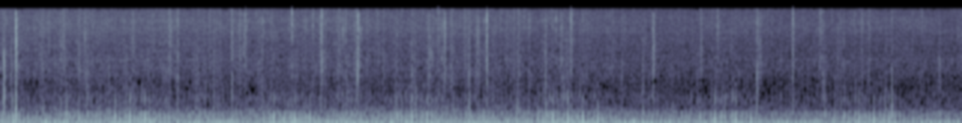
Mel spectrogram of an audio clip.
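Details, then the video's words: Steady low purring of a cat, each breath producing a distinct swell of rumbling roughly once a second, with occasional sharp crackles from a burning fireplace. "Fall asleep to the Purring of a Cat"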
